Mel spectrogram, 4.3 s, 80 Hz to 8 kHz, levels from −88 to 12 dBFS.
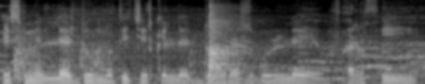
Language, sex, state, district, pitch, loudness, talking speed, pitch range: Hindi, male, Uttar Pradesh, Lucknow, 100 Hz, -21 LUFS, 100 wpm, 95-105 Hz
